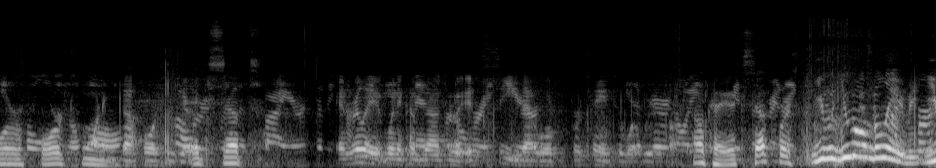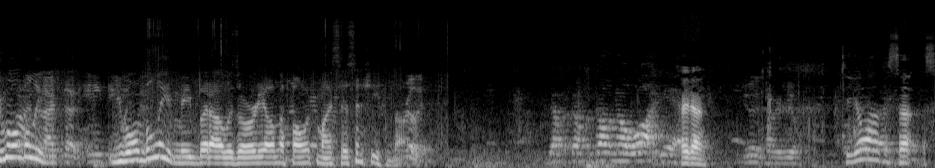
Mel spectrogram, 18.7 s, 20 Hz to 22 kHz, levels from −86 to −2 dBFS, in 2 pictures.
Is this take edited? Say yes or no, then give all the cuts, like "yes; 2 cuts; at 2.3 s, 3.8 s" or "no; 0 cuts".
yes; 2 cuts; at 8.0 s, 13.8 s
